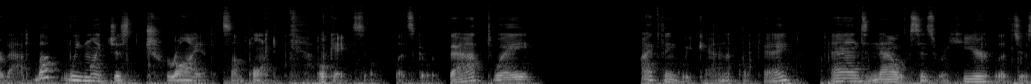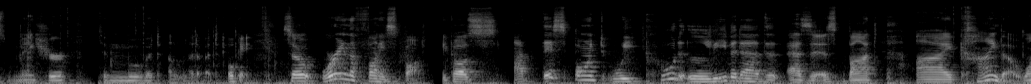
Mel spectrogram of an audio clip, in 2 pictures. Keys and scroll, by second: 3.0 alt+1.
